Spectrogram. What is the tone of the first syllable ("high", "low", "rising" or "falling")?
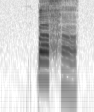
high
